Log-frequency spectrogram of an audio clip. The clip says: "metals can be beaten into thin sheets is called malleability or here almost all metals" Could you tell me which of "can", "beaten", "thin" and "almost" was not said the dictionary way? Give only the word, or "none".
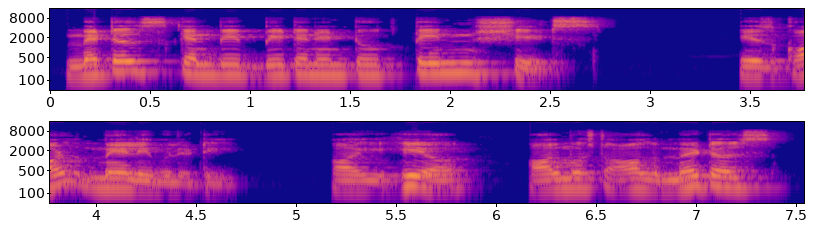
thin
